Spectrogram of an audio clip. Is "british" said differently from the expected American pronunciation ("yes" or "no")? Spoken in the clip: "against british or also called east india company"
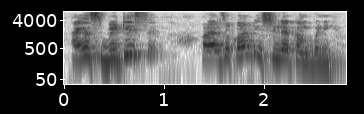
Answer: yes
